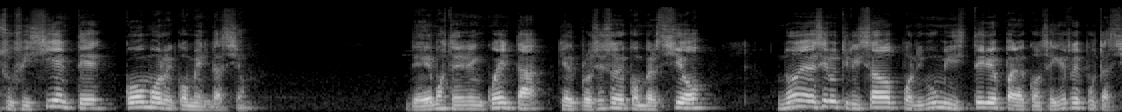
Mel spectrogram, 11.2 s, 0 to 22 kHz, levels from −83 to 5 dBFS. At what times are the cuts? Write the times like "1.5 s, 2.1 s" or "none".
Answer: 1.1 s, 5.5 s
